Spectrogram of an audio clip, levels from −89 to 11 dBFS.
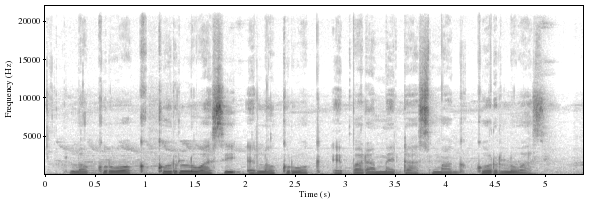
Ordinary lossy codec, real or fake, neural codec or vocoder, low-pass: none; real; none; none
